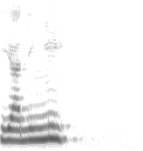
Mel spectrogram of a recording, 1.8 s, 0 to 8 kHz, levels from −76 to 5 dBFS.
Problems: none marked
